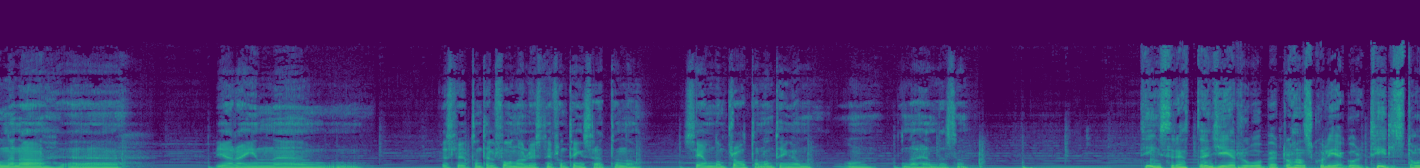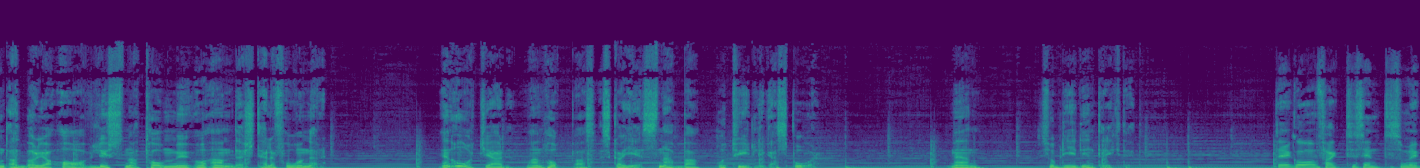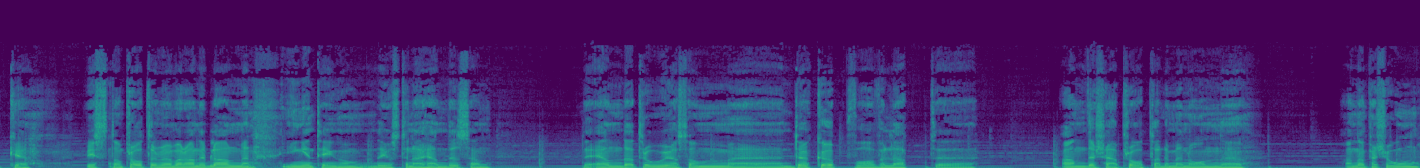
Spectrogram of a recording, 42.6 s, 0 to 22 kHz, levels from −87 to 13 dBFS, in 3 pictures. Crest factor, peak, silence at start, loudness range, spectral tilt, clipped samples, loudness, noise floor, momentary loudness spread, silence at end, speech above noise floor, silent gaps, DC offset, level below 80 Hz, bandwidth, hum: 18 dB; -4 dBFS; 0 s; 5 LU; -5.5 dB/octave; under 0.1%; -21 LUFS; -49 dBFS; 17 LU; 0 s; 28 dB; none; under 0.1%; -36 dBFS; 16.5 kHz; none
